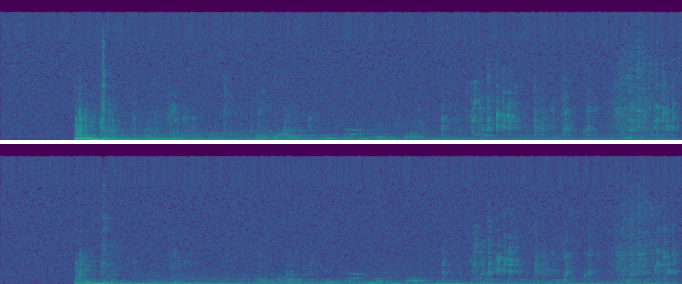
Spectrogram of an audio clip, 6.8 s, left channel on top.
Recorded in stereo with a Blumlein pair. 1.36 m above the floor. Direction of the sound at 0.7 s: 65° left.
